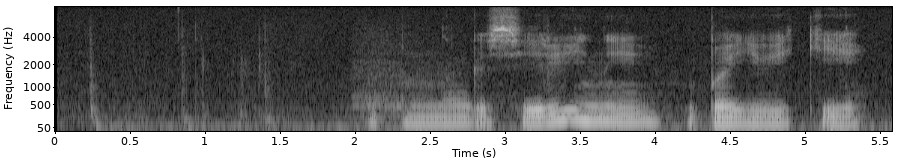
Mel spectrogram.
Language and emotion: Russian, sad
